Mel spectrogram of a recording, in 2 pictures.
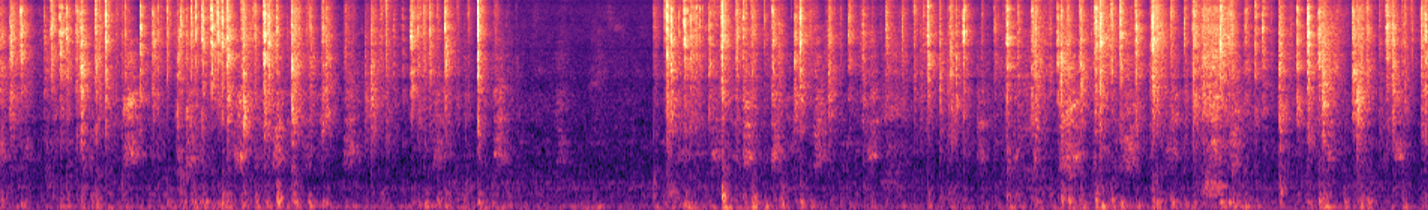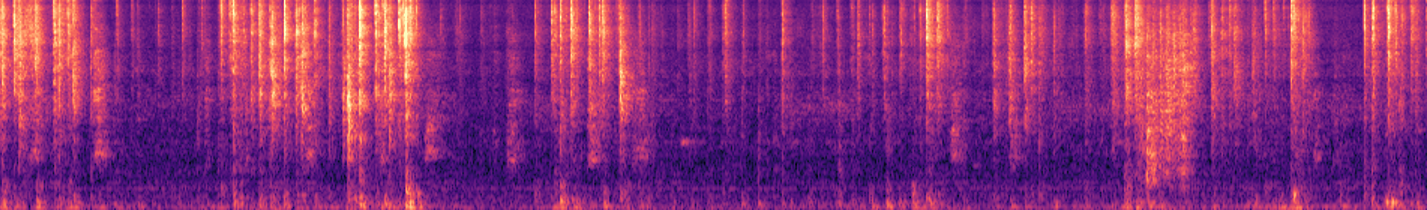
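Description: A small dog's claws skittering and clicking on a hard vinyl floor as it scrambles after a laser pointer dot. The clicking comes in bursts of rapid taps, with short lulls between them.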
